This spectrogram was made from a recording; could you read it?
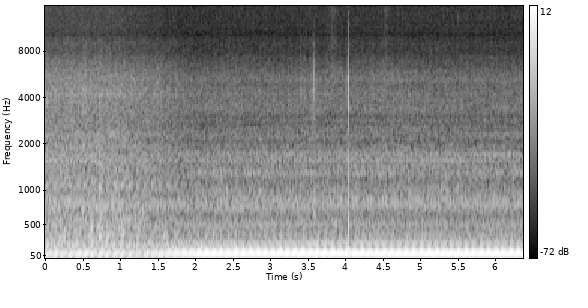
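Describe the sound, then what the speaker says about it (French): A sailboat's inboard engine motors steadily at 1200 rpm on a calm sea, a constant low drone that swells slightly after a moment, with a few faint clicks. "On y va gentiment au moteur à 1200 tours."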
